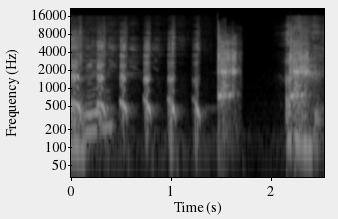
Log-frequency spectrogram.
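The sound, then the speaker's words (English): A loud electronic burp sound effect from a novelty sound button, a rapid string of croaking bursts ending in a long drawn-out belch, with a short gap before a final rasping blast. “that sounds more like a burp button.”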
